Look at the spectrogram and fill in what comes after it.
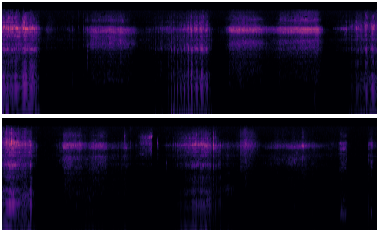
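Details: Snorer recorded asleep while testing anti-snoring devices, reportedly with no change in the result: loud, rough snores on the in-breath, about four or five in fifteen seconds, with quieter breathing between them; snoring persists.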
